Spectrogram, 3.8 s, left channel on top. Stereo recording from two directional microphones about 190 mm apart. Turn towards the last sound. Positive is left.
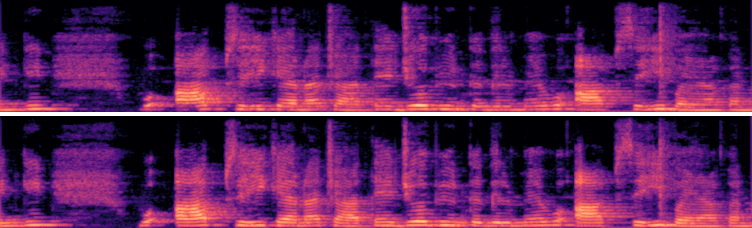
turn(degrees=-45)  # may be behind; listen again after turning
